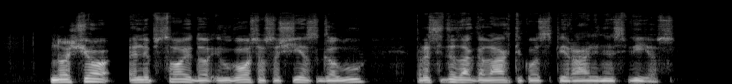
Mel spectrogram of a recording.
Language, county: Lithuanian, Klaipėda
